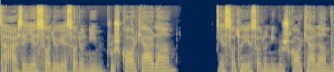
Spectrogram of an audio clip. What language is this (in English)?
Persian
